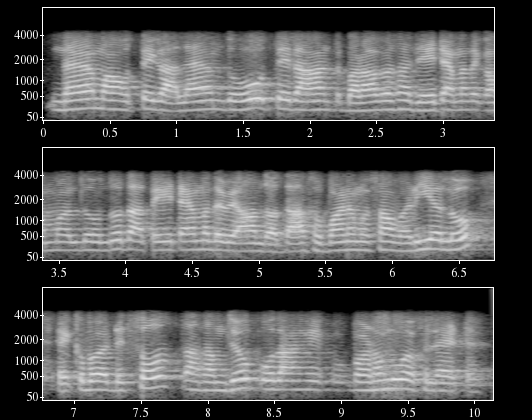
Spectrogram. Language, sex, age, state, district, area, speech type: Sindhi, male, 18-30, Maharashtra, Thane, urban, conversation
